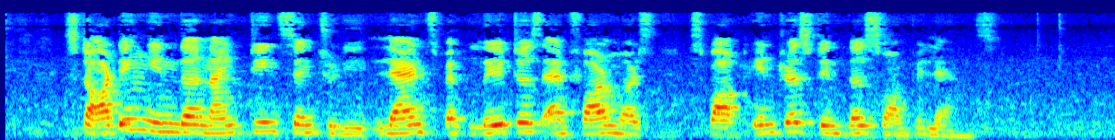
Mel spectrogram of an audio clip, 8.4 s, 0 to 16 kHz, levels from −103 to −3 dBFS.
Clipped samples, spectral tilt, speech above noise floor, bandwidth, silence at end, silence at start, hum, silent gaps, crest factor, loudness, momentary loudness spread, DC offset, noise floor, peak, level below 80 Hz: under 0.1%; -4.5 dB/octave; 33 dB; 11.5 kHz; 1.1 s; 0.5 s; none; none; 18 dB; -25 LUFS; 13 LU; under 0.1%; -58 dBFS; -6 dBFS; -68 dBFS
